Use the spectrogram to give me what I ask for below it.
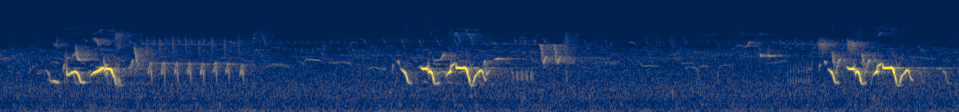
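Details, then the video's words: Eurasian golden orioles sing three fluty, yodelling phrases about every four seconds, with harsh chattering notes and other birds twittering behind. "Esa es la voz de las oropéndolas."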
